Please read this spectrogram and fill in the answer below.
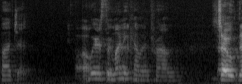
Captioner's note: speaking quietly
